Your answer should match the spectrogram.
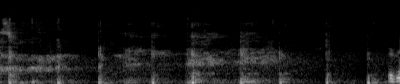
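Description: A basketball bouncing on an indoor court floor in a steady dribble, about two bounces a second, as a behind-the-back dribble is worked backwards.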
